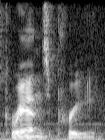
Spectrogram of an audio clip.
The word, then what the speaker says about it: Grand Prix: be obnoxious now is Grand Prix um like Attorneys General um wait is it actually yeah Grand PRI gr Prix um no one actually says that but that is the correct pronunciation um never even knew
